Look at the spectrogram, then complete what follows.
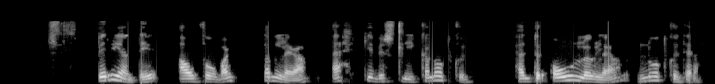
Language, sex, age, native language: Icelandic, male, 40-49, Icelandic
